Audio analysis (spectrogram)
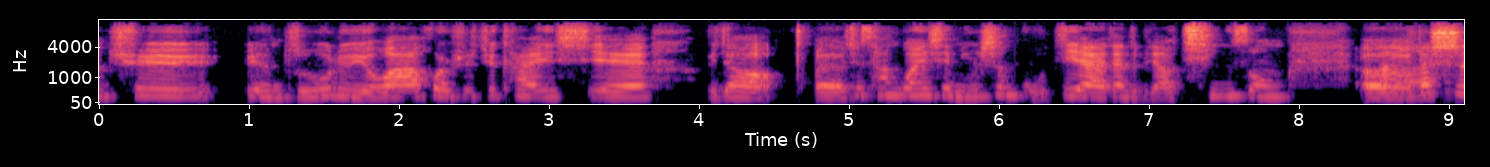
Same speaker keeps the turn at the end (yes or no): yes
